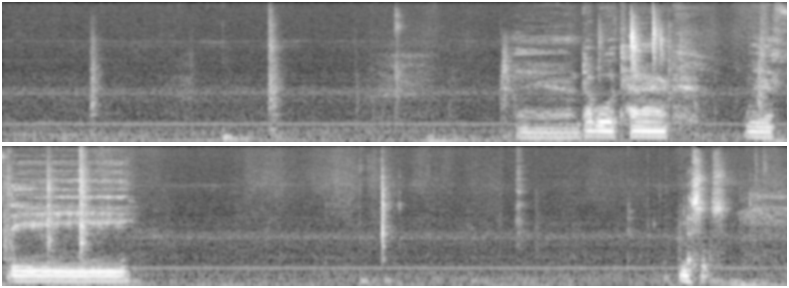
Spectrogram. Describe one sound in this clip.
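Small plastic game pieces click and tap on a tabletop.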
